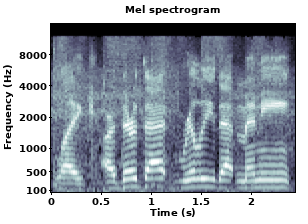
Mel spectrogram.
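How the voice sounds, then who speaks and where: A man's voice: a little high, unhurried, over music. A man co-hosting a podcast in casual chat, rambling with lots of fillers and swearing. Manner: rambling, full of fillers and profanity. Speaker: podcast co-host.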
